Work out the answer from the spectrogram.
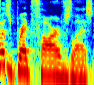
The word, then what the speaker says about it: Favre: by the way, how is Brett Favre's last name pronounced? Favre. Oh, I got it right. It's odd. It's F-A-V-R-E, but people pronounce it Favre.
